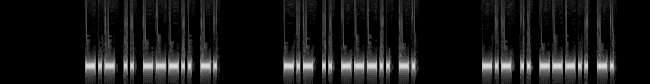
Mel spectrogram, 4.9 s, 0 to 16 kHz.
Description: Morse code, heard as a keyed tone, about 47 wpm, 700 Hz. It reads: KI8N KI8N KI8N
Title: USA Call Signs - 4 Characters - Repeated 3x - 50wpm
